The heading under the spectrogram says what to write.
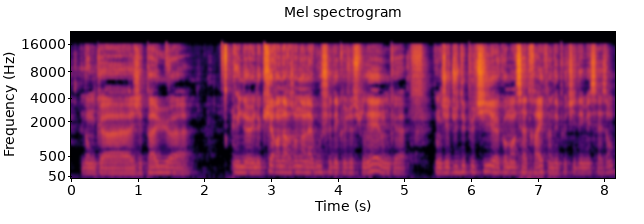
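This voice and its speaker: In a monotone, flat intonation, a man speaks at a fairly quick pace. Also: medium pitch for a man. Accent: slight southern French. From southern France. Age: 20s. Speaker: online entrepreneur. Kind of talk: interview. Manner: hesitant, many fillers.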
